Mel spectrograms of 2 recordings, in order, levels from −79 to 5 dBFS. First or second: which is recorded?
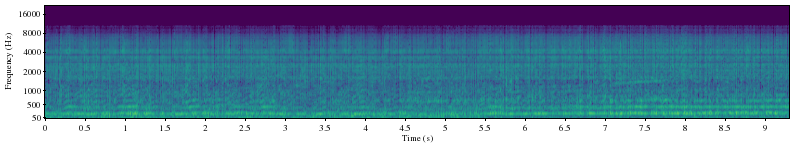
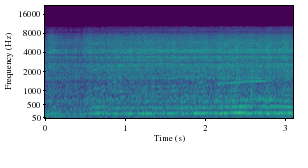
second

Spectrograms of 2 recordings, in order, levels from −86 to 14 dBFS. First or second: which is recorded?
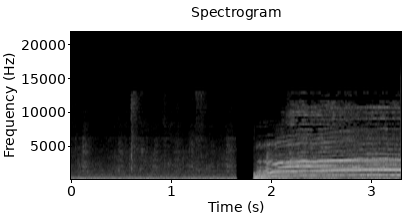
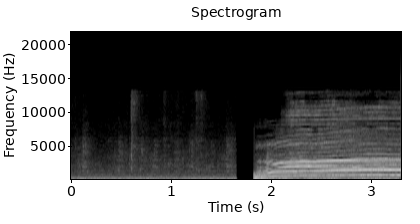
second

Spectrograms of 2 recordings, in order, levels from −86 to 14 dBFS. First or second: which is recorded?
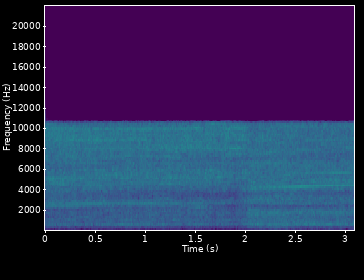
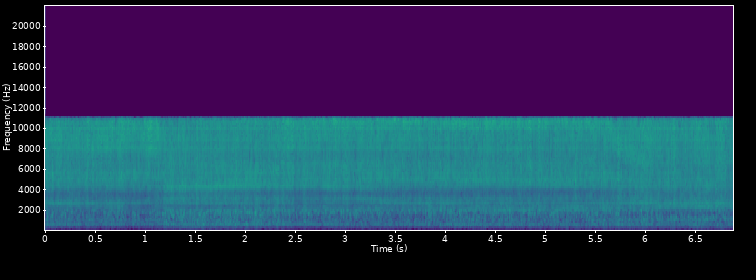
first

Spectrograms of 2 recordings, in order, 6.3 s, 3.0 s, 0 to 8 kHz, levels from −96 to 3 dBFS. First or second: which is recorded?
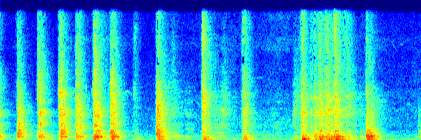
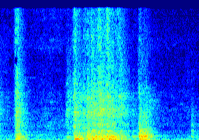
first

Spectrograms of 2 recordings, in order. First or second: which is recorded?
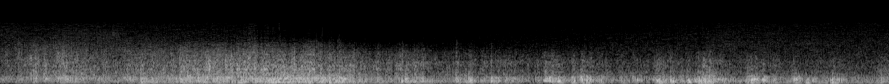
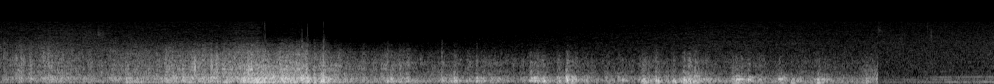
second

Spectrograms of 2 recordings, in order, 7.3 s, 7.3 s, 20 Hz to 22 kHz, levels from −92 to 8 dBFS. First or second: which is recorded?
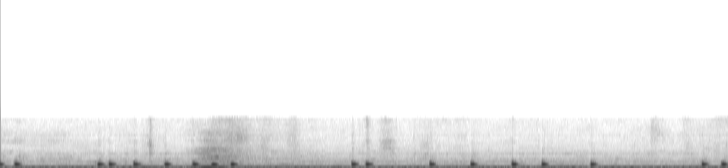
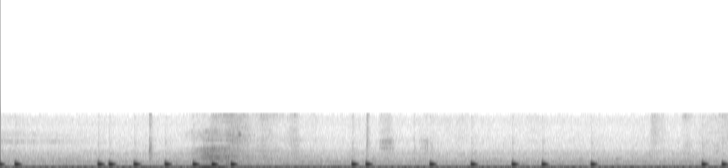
second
